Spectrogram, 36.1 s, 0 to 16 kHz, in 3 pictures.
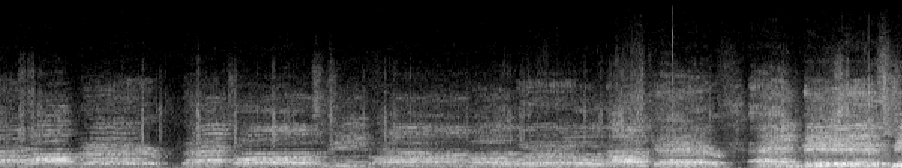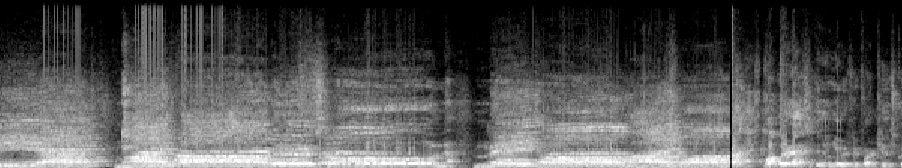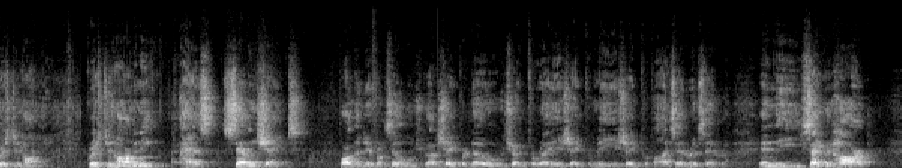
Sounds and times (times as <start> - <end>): A capella: 0.0 - 22.3.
